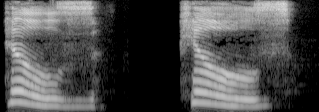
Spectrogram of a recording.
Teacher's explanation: the s in that word makes the z sound so it makes a voiced so it can have both sounds just like our letter s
